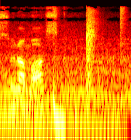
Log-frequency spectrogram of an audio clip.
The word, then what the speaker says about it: Sunnamusk: video or ditch so I use Google transl Translate to get pronunciation of it might be wrong again so it's sunam musk and what this is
